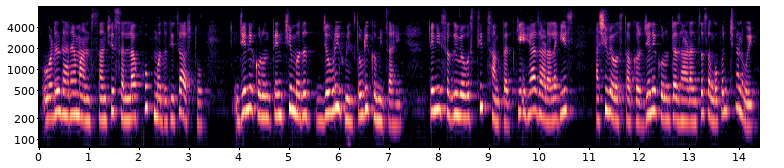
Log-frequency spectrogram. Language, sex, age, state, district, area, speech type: Marathi, female, 30-45, Maharashtra, Osmanabad, rural, spontaneous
